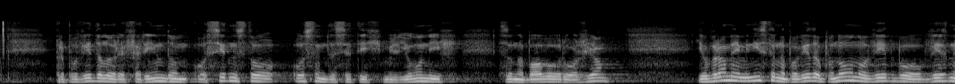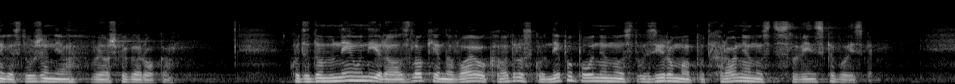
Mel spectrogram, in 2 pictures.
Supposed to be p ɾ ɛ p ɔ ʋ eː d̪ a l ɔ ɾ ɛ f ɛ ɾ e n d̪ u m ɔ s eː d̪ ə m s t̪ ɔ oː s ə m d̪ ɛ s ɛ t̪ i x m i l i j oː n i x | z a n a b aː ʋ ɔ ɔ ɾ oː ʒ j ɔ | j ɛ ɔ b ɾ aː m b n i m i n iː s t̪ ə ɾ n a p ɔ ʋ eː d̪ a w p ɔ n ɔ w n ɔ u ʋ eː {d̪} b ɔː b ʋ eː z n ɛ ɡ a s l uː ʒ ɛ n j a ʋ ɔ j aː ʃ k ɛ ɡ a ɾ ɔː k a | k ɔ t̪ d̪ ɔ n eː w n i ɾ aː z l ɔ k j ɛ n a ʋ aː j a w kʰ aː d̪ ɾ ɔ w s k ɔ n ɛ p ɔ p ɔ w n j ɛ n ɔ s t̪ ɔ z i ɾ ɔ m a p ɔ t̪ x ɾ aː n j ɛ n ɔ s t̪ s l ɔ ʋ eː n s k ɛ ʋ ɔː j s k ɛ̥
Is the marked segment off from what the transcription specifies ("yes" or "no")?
no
